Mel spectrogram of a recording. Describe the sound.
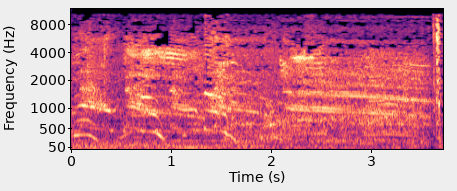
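Seven different screams by one person, layered into the Necronomicon's scream. Several voices scream at once in one dense, wavering howl that rises and falls in pitch for a few seconds, loud, ending with a sharp burst.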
